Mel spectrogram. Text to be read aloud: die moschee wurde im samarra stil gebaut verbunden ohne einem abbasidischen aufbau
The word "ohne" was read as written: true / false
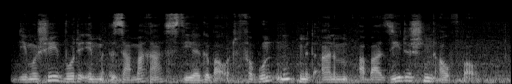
false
